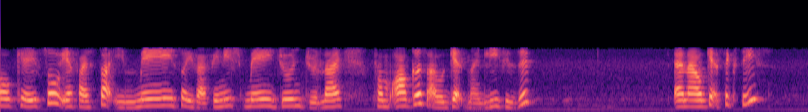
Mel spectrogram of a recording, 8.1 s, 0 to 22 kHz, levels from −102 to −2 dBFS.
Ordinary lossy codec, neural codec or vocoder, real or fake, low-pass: none; none; real; 3.6 kHz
